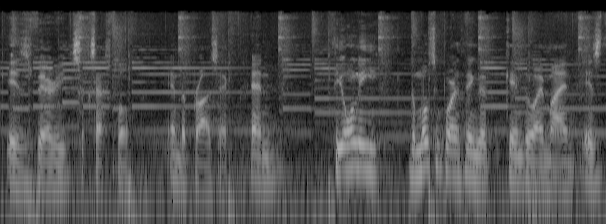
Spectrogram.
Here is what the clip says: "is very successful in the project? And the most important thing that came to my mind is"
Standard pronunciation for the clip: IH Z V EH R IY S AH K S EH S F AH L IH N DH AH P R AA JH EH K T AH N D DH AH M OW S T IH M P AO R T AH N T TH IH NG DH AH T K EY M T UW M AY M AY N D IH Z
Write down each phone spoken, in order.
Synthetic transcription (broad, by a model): IH Z V EH R IY S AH K S EH S F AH L IH N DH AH P R AA JH EH K T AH N D DH AH M OW S T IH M P AO R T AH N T TH IH NG DH AH T K EY M T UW M AY M AY N D IH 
